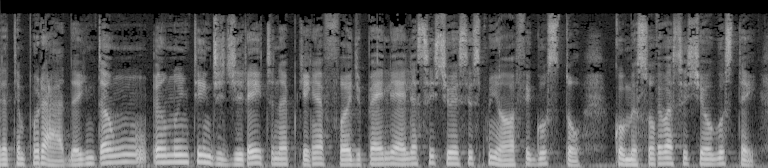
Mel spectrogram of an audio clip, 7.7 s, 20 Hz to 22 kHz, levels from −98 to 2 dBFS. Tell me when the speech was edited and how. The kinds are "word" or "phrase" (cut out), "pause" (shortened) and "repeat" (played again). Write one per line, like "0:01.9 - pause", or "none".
0:03.1 - word
0:06.6 - word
